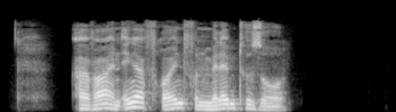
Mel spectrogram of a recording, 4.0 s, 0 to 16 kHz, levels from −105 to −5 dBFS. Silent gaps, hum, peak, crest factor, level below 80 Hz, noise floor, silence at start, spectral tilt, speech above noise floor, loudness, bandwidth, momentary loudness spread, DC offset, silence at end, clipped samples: none; none; -2 dBFS; 18 dB; -52 dBFS; -48 dBFS; 0.75 s; -5.5 dB/octave; 31 dB; -17 LUFS; 8.2 kHz; 9 LU; under 0.1%; 1.1 s; under 0.1%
